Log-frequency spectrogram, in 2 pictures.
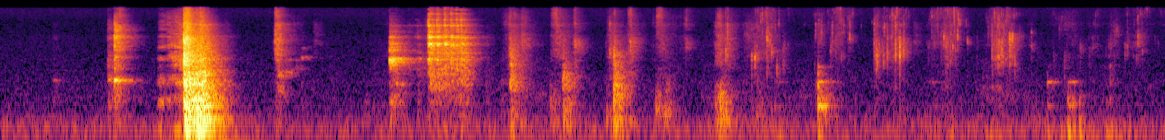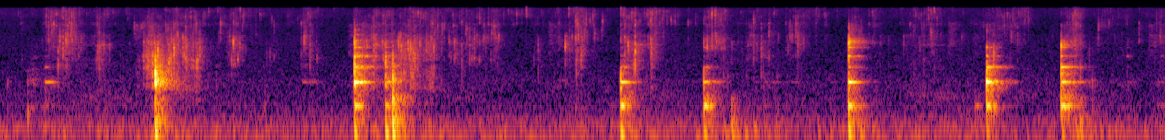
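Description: Wooden spoon stirring and tossing mayonnaise-coated macaroni salad in a large glass bowl: irregular soft scrapes and knocks, some taps against the glass ringing briefly.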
